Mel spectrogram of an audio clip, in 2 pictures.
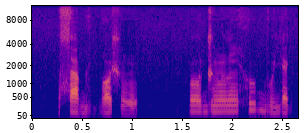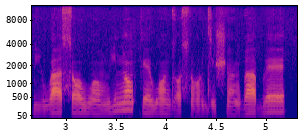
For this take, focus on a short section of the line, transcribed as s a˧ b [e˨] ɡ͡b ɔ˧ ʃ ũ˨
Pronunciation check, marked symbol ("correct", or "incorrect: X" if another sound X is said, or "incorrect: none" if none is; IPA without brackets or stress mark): incorrect: i˨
